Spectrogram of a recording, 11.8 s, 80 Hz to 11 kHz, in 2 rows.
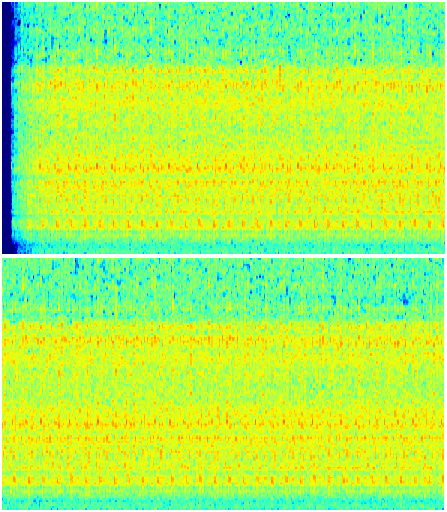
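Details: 2012 Hyundai Accent small petrol engine idling steadily with a light, regular knock of about two to three beats a second. The cause is unknown.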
